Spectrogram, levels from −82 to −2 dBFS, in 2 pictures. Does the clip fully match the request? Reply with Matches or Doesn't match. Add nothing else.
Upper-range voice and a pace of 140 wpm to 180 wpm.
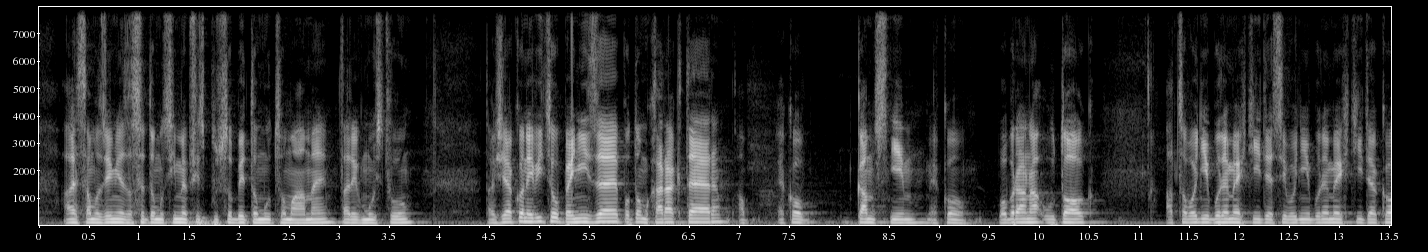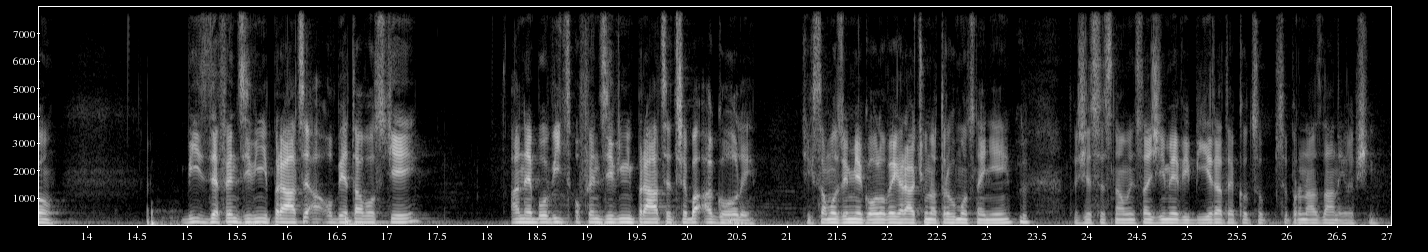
Doesn't match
